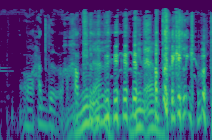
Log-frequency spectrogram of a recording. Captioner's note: laughter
